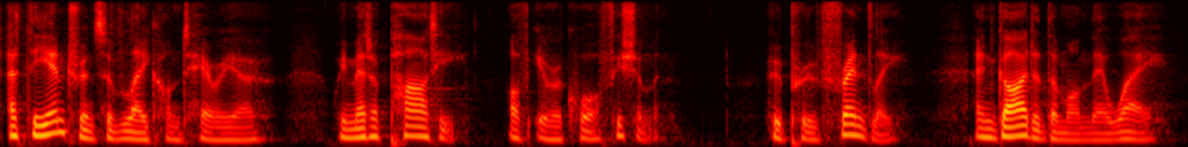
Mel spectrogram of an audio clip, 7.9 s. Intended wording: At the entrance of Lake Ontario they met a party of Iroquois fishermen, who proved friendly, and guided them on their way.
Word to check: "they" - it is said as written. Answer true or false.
false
